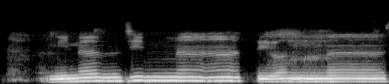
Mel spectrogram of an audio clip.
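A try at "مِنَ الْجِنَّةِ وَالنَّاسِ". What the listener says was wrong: জিন্নাতে তো টান নাই। মিনাল জিন্নাতি ওয়ান নাস। জিন্নাতে টান নাই। জিন্নাতি ওয়ান নাস।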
